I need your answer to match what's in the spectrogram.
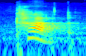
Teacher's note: It's just a short falling tone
